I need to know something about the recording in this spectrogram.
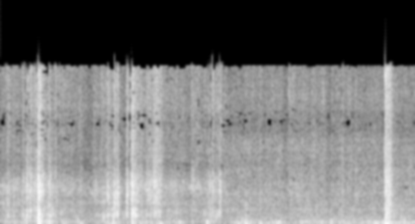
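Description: A knife cuts through a cabbage stem with a crisp snap.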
